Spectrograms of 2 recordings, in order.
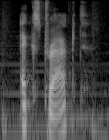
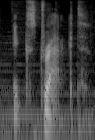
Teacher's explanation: You have the noun EXtract and the verb exTRACT. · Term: stress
